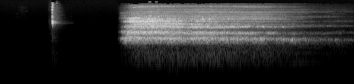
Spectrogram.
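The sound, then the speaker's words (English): Deep breath during a guided breathing exercise: a brief, sharp intake, then a long, loud, airy exhale that holds steady and slowly tapers off. No talking. “Last one, fifth one, make it count. Inhale deep.”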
